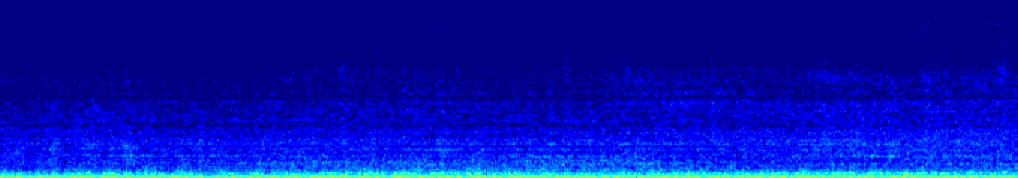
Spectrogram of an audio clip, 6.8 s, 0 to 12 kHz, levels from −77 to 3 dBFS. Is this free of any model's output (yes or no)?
yes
